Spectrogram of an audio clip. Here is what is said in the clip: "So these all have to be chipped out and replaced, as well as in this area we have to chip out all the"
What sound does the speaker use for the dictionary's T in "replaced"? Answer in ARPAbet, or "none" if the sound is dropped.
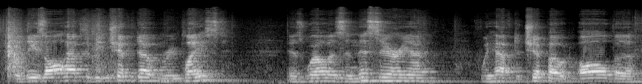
T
